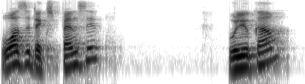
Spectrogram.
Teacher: then we have Rising tone that is an yes or no questions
